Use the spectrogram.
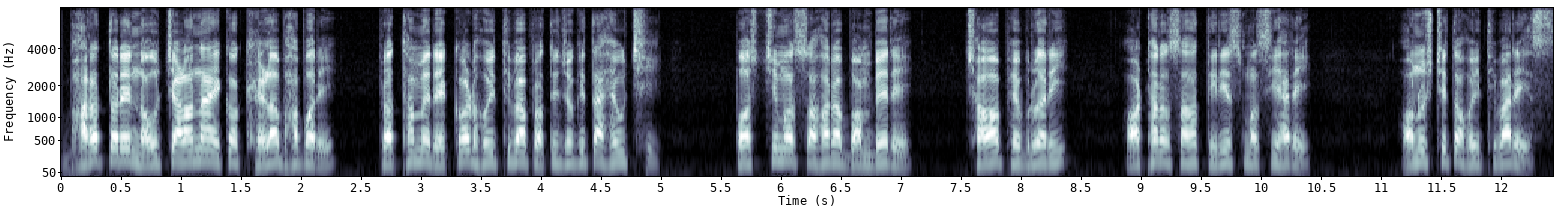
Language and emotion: Odia, neutral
